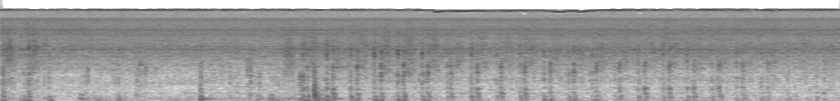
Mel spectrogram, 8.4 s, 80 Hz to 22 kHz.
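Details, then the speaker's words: 1992 Dodge W250 12-valve Cummins with H1C turbo, engine off, stock intercooler pressurised to just under 30 psi with a boost leak tester; continuous sharp hiss of escaping air from many passages; intercooler boost leak. "so wow that's a lot worse than i thought it was going to be i got leaks on many of the passages here"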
